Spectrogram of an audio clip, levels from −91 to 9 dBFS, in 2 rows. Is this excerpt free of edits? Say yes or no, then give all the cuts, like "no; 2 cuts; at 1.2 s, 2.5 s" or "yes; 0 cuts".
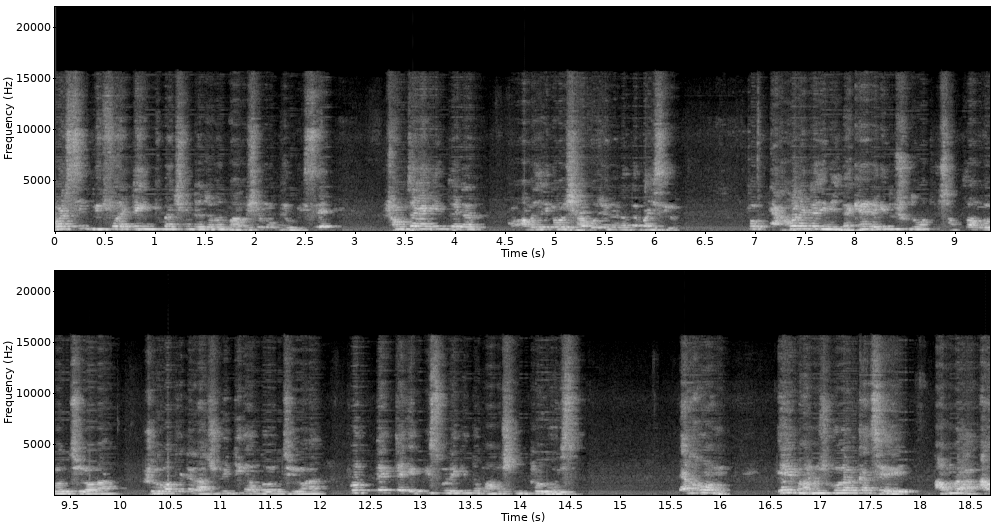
yes; 0 cuts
